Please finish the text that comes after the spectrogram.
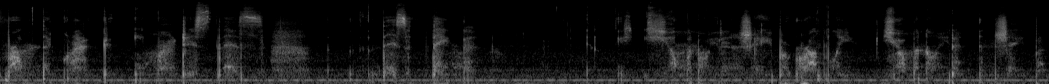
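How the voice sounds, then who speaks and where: In a whispered ASMR roleplay with poor audio, a woman plays a quirky, eager teenage president of a science club. She uses nerdy, formal phrasing and stammers nervously.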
